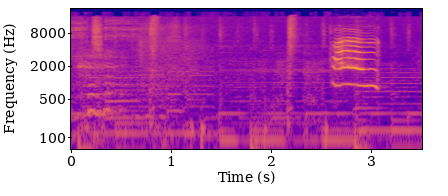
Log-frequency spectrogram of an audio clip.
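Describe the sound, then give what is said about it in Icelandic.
A cat in a home gives a single short meow, a bright harmonic cry that bends in pitch, heard over a steady low background hum and murmur. “Ó, kissa.”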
